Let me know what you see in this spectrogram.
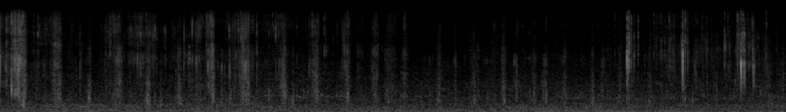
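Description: Close-up crunchy chewing of a fresh lettuce-leaf wrap: irregular crisp crunches as the raw leaves are bitten and chewed, with a few louder sharp clicks near the end.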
